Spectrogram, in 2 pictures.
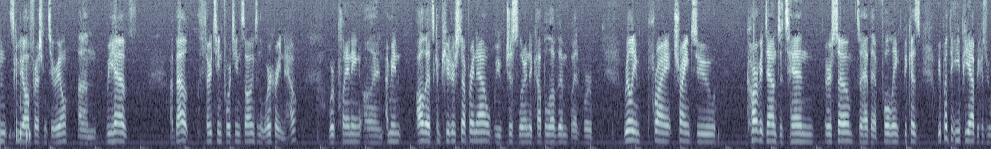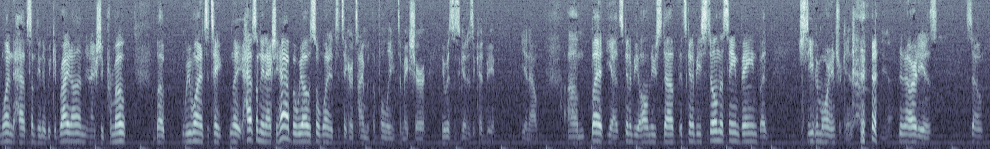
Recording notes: interview recorded at the 2018 Shred Fest in Murfreesboro TN!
